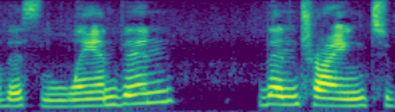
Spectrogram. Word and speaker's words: Lanvin: N is not pronounced. No, because IN is also un. Un. Lanvin. Lanvin.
